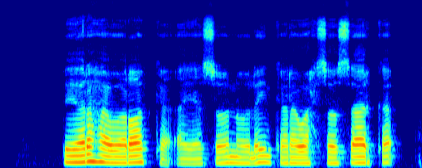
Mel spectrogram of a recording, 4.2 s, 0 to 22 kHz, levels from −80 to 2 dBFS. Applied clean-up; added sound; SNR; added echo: none; none; none; none.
